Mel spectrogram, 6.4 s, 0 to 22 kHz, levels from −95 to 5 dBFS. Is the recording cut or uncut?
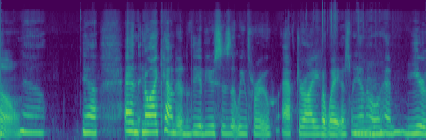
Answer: cut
